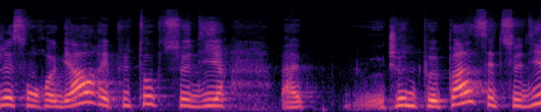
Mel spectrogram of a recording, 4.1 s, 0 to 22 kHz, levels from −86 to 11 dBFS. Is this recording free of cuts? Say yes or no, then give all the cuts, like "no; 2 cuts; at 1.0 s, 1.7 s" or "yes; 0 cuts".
no; 1 cut; at 2.9 s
